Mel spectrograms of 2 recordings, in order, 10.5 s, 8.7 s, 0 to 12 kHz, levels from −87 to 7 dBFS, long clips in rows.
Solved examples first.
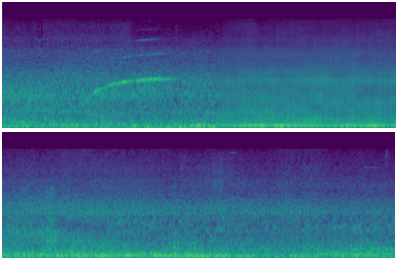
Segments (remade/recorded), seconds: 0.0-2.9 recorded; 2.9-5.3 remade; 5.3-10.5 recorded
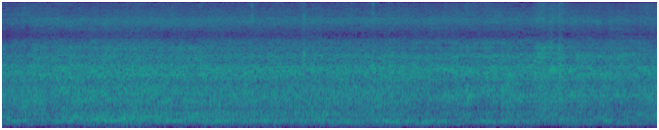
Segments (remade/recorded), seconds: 0.0-1.5 remade; 1.5-2.1 recorded; 2.1-2.7 remade; 2.7-5.1 recorded; 5.1-8.7 remade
